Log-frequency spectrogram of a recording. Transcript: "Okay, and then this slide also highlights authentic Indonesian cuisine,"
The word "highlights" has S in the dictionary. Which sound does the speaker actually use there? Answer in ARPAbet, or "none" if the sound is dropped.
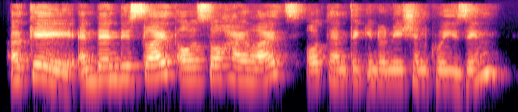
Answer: S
